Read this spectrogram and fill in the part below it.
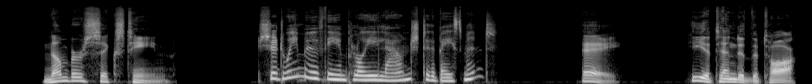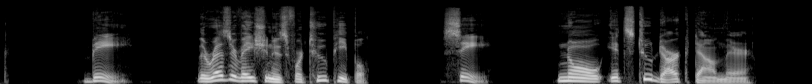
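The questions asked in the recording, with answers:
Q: Should we move the employee lounge to the basement?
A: C: No, it's too dark down there.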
